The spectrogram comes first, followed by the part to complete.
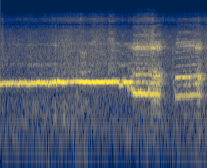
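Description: A hen pinned on its side on the ground gives one long, steady, high call, then a few short clucks near the end.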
